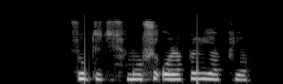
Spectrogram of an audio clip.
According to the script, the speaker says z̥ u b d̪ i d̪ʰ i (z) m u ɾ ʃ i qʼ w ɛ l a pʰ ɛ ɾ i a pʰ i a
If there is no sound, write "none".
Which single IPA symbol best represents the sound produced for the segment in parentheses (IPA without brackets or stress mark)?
s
